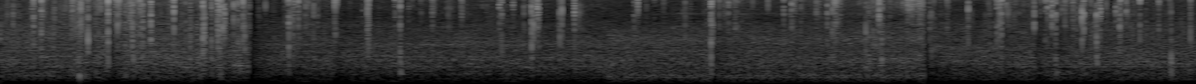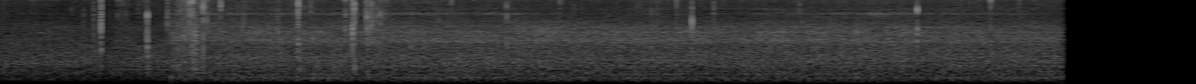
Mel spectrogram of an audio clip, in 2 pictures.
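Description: City street ambience: a steady wash of traffic and air noise dotted with many small crackles and clicks, with a low hum coming in partway through. It cuts to silence near the end.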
